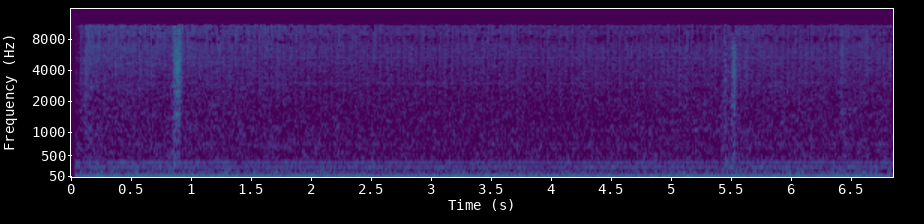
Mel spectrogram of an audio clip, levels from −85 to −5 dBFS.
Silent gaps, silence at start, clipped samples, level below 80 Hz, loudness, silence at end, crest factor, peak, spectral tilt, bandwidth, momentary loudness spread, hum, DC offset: none; 0.05 s; under 0.1%; -62 dBFS; -52 LUFS; 0 s; 26 dB; -28 dBFS; -1 dB/octave; 11.5 kHz; 7 LU; none; under 0.1%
